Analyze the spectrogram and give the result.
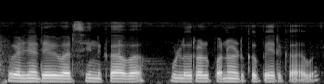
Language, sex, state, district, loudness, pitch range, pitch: Tamil, male, Tamil Nadu, Kanyakumari, -14 LUFS, 135-145 Hz, 140 Hz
